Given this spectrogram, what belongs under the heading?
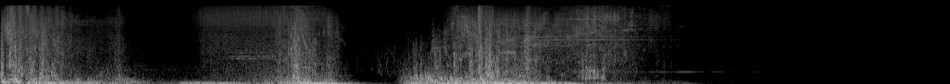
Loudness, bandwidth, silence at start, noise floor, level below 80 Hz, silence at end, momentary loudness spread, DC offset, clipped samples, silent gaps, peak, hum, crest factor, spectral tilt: -30 LUFS; 17 kHz; 0 s; under -90 dBFS; -32 dBFS; 2.65 s; 20 LU; under 0.1%; under 0.1%; none; -14 dBFS; none; 16 dB; -4 dB/octave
